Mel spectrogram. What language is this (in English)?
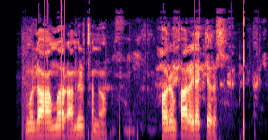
Gawar-Bati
